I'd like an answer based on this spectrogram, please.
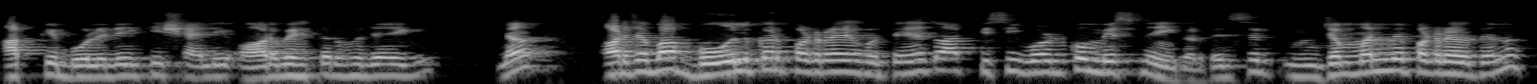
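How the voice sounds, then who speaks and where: A man's voice: high voice, fairly quick, fairly bright tone. Earnest Indian man teaching English, lo-fi. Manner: earnest, encouraging, repeats key points. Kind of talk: online class lecture mixing Hindi and English. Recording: slightly dull lo-fi sound.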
